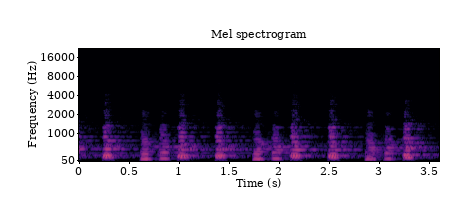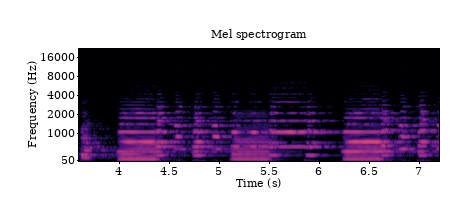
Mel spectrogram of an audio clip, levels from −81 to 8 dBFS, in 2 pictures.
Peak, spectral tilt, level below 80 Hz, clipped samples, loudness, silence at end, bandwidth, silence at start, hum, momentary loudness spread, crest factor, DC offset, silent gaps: -20 dBFS; -8 dB/octave; -58 dBFS; under 0.1%; -39 LUFS; 0 s; 12 kHz; 0 s; none; 12 LU; 18 dB; under 0.1%; none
